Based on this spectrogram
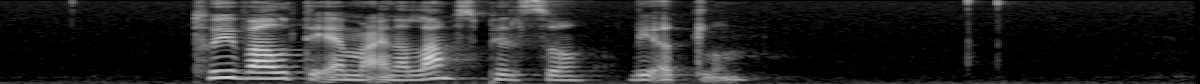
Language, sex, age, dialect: Faroese, female, 36-60, Suðurstreymoy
